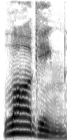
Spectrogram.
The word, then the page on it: logging: American English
